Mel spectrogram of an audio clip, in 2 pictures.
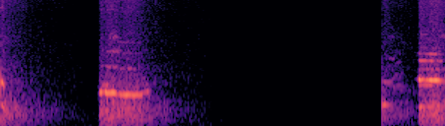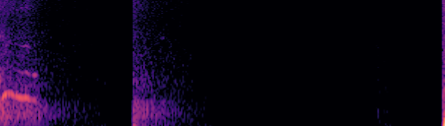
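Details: Baby monkey named Nomi, confused and playing alone in the dirt of a front yard, gives short high squealing cries with thin harmonics, some gliding downward, in separate bursts broken by long silent gaps.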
